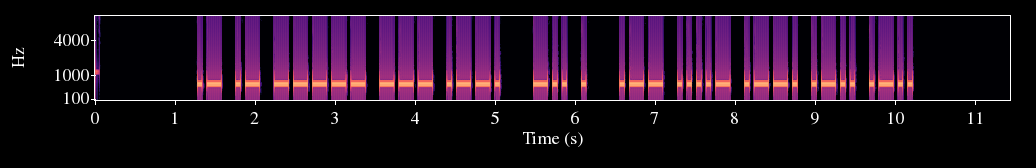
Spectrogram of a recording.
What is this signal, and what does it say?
Morse code, heard as a keyed tone, about 20 wpm, 700 Hz. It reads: AA0OP DE W4PLL
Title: USA Callsign DE Callsign - 5 Characters - 20wpm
